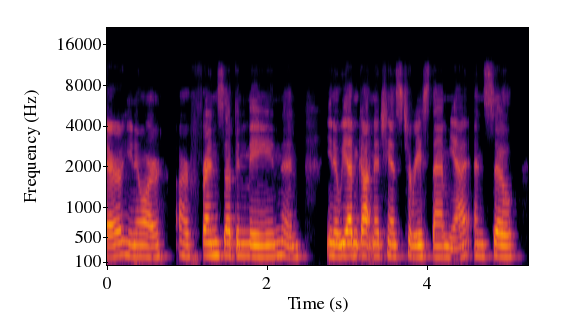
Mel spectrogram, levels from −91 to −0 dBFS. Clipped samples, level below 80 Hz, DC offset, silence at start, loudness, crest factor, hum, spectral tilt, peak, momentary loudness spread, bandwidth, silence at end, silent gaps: under 0.1%; -70 dBFS; under 0.1%; 0 s; -27 LUFS; 16 dB; none; -5.5 dB/octave; -10 dBFS; 11 LU; 11.5 kHz; 0.15 s; none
